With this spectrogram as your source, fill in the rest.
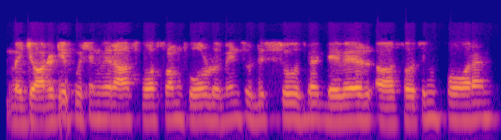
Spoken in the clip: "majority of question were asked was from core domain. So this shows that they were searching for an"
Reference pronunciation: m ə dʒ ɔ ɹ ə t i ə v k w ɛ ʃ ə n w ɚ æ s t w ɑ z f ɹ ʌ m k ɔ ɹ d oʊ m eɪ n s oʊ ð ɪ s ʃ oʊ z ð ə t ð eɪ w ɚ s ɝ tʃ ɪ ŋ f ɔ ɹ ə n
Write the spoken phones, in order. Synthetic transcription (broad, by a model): m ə dʒ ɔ ɹ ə t i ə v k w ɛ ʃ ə n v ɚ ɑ s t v ɑ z f ɹ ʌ m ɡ ɔ l d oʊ m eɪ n s oʊ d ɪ s ʃ oʊ z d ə t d eɪ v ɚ s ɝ tʃ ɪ ŋ f ɔ ɹ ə n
